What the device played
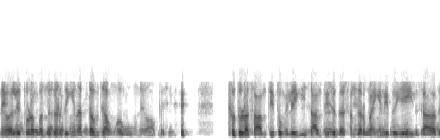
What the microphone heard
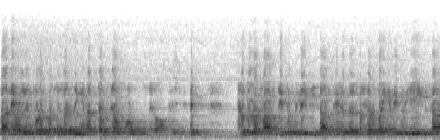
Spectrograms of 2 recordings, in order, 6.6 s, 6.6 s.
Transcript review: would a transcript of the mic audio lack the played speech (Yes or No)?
No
